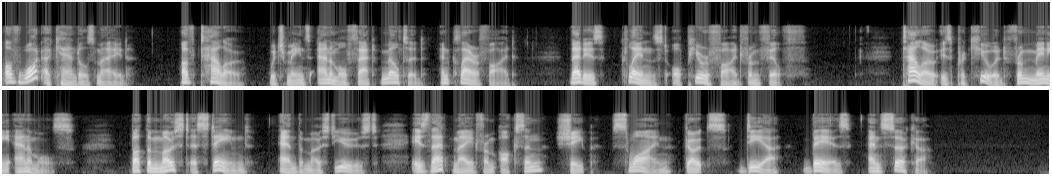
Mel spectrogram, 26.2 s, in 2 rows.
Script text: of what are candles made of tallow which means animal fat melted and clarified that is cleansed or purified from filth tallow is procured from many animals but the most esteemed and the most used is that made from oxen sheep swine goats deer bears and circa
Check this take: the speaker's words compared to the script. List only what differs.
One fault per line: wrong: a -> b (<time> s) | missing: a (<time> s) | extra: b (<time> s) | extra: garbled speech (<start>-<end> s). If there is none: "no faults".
no faults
